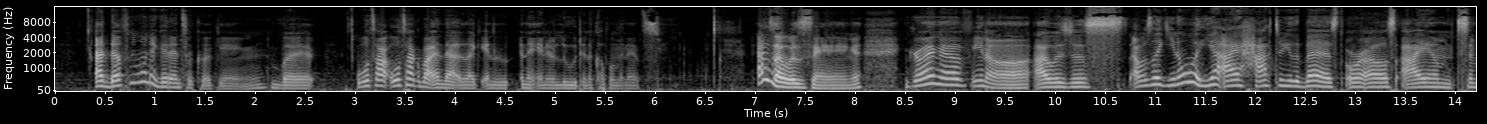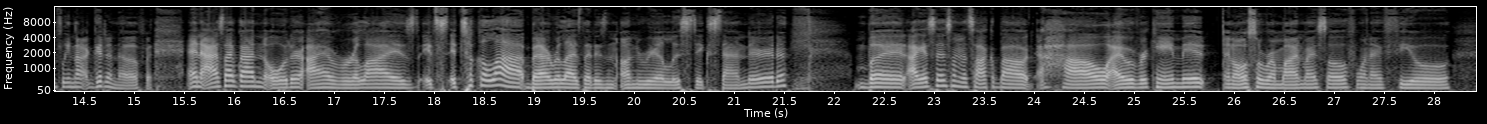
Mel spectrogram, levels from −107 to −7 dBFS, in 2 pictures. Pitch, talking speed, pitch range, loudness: 165 Hz, 205 wpm, 145-200 Hz, -38 LUFS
